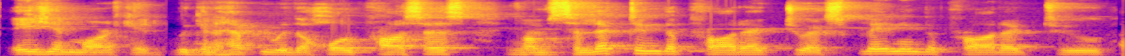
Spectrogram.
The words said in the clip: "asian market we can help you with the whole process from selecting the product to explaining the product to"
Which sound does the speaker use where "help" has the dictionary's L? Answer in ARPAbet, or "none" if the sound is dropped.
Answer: none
